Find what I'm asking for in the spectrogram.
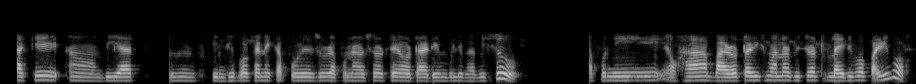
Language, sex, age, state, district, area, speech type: Assamese, female, 60+, Assam, Dibrugarh, rural, conversation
